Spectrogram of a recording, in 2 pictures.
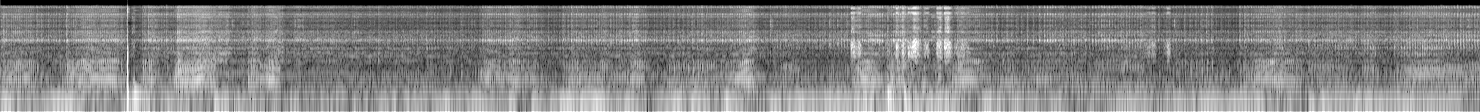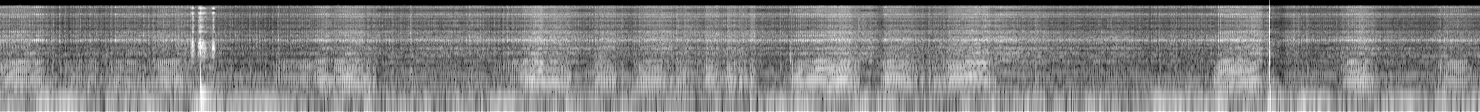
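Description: Dirt bike engine revving up and down as it is ridden off-road, the pitch rising and falling constantly. Several sharp knocks cut through, about one, nine, seventeen and twenty-seven seconds in, with a quick rattle of them around nine seconds.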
